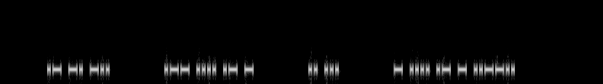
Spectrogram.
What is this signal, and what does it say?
Morse code, heard as a keyed tone, about 46 wpm, 700 Hz. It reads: AND WHAT IS THAT?
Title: 3x Word-Spacing - Sentences from Top 100 Words - 45wpm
